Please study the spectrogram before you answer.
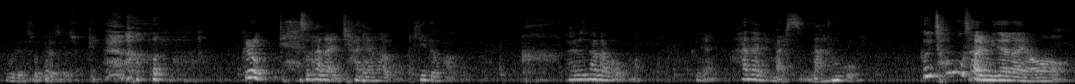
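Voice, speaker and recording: Animated woman preacher, echoey hall. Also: mid-range voice, normal speed, a little hiss or hum. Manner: animated, laughing often, acting out quotes. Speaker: pastor. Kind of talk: lively sermon. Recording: echoey room, mic at a distance.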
